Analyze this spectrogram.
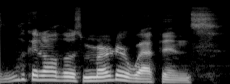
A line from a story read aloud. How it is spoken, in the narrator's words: cheerfully says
